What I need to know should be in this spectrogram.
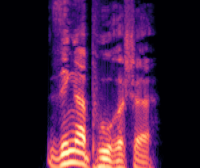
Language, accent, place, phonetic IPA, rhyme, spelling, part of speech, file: German, Germany, Berlin, [ˈzɪŋɡapuːʁɪʃə], -uːʁɪʃə, singapurische, adjective, De-singapurische.ogg
- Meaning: inflection of singapurisch: 1. strong/mixed nominative/accusative feminine singular 2. strong nominative/accusative plural 3. weak nominative all-gender singular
